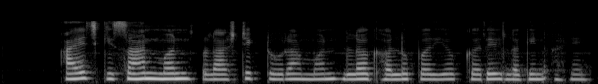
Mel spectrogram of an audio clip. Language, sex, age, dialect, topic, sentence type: Chhattisgarhi, female, 36-40, Northern/Bhandar, agriculture, statement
